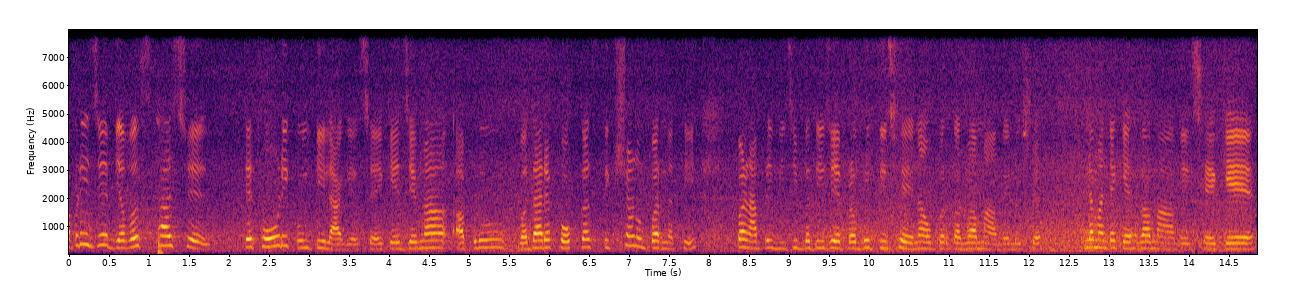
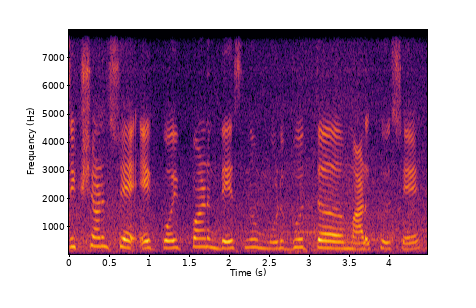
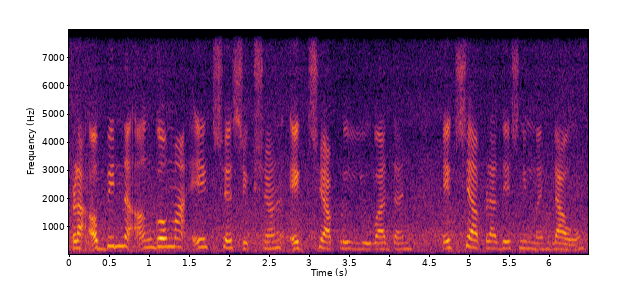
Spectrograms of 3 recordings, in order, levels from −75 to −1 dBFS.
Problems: constant background noise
